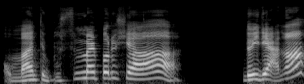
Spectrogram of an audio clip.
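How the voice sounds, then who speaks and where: A woman voicing a domineering older mother-in-law who scolds in a slow, heavy way, in an audio drama. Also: on the high side, expressive, a bit bright, no echo, studio quality. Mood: scolding.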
